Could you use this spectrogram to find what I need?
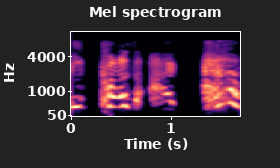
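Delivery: very loud, high, sharply snapped. One character answers another's pointed remark: snapped. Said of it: "Aziraphale snapped".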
